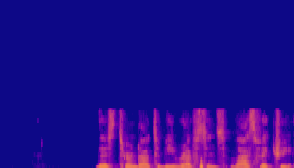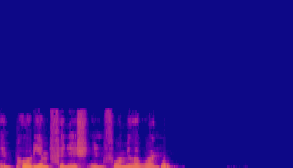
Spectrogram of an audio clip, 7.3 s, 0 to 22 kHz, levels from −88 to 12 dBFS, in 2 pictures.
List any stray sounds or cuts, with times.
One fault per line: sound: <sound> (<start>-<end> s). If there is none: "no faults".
no faults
